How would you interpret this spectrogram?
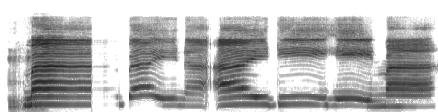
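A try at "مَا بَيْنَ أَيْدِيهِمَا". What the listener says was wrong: I-nya pendek. Ayo ulang lagi. Hima. Hima. hima. Iya, hi-nya pendek. Hi-nya pendek.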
